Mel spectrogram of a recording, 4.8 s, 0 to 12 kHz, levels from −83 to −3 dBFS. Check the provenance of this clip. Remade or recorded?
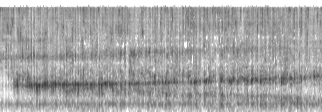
remade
